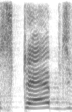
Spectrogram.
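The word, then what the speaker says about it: stapes: सबसे पहले का लिखेंगे स्टैपीज। इसको स्टैब्स भी बोला जाता है, कभी कभी ना इसको प्रोनाउंस करते हैं ना स्टैपीज या स्टैब्स भी बोलते हैं, ठीक है।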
